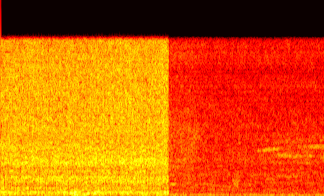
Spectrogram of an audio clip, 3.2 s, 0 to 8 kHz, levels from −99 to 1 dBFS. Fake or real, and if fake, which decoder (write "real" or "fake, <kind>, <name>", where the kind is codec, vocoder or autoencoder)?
fake, vocoder, Vocos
